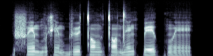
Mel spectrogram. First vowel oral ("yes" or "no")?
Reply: no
